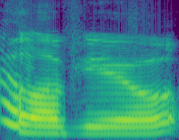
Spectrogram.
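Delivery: put-on slurred, drunken-sounding speech. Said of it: "he's slurring so bad".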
